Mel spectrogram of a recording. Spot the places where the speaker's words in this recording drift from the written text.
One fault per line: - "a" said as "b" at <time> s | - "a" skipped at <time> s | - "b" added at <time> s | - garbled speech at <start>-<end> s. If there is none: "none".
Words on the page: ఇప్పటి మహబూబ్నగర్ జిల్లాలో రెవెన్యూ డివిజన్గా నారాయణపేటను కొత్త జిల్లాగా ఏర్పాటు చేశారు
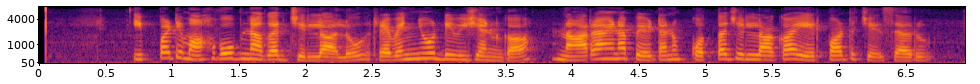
none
